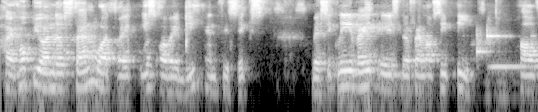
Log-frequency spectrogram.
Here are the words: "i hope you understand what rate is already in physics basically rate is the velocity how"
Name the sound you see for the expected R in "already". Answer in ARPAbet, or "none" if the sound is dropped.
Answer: R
